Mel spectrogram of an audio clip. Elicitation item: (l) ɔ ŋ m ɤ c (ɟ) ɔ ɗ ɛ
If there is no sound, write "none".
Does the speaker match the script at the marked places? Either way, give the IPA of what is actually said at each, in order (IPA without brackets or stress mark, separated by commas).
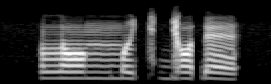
l, ɟ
